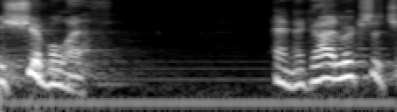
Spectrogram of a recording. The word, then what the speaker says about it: shibboleth: side for what reason they couldn't say shibboleth they said civil left and it identified where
